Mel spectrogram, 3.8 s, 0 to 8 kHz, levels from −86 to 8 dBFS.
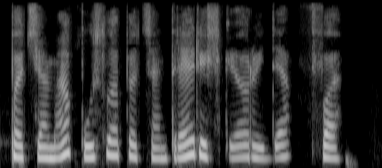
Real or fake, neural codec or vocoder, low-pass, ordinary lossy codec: real; none; 7.2 kHz; MP3, 48 kbps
